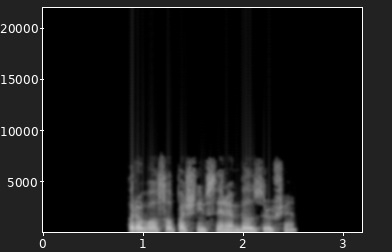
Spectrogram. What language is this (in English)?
Czech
